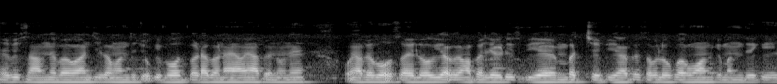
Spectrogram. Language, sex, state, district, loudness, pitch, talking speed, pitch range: Hindi, male, Haryana, Rohtak, -17 LUFS, 110 Hz, 240 wpm, 105-110 Hz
